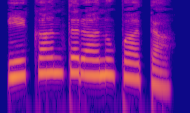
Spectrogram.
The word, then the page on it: ಏಕಾಂತರಾನುಪಾತ: ēkāntarānupāta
